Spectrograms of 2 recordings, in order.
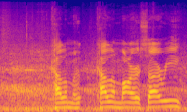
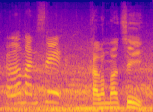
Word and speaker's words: calamansi: Alright, so it's 1 peso per calamarsari. Calamansi.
